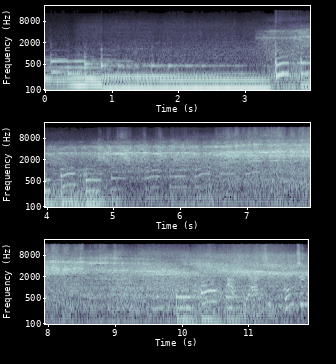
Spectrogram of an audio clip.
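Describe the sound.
An airplane takes off with a loud, hissing jet engine roar that builds and holds, preceded by a few sustained musical tones.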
